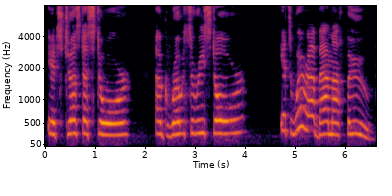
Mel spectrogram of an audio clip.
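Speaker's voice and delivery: loud, slow, fed-up explaining; exasperated alligator. Acted. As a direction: spell it out to the narrator, annoyed. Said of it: "said Snapsy".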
